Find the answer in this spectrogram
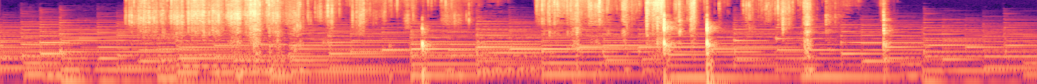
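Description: Crisp toasted bread crust crunching and crackling as a large knife saws through it, in two bouts with a few sharp cracks, over soft background piano music.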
